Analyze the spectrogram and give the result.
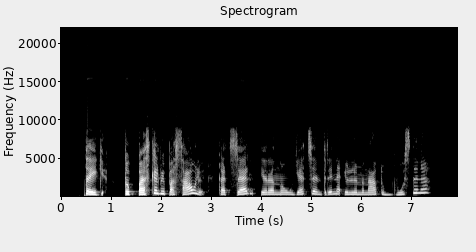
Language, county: Lithuanian, Klaipėda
